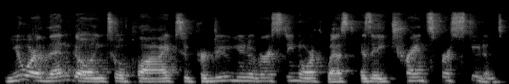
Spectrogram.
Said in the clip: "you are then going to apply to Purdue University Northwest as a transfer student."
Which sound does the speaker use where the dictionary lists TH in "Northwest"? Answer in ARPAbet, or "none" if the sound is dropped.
TH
